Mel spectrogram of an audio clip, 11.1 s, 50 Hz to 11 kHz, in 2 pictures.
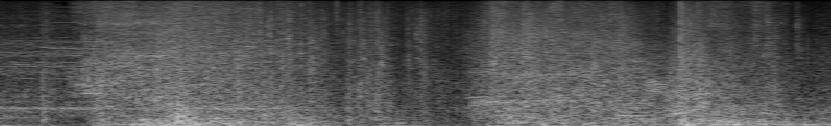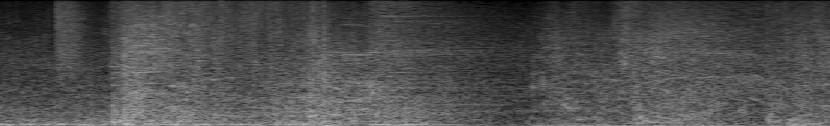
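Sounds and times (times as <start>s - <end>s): crashing through plastic crates: 0.7s - 8.0s.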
